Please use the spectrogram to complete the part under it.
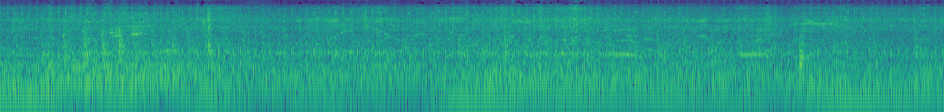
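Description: River water splashes and laps against the boat.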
